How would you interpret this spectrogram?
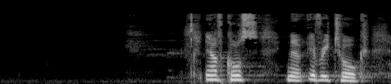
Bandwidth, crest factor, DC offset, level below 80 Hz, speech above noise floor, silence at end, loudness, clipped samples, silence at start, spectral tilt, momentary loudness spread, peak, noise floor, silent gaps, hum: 11.5 kHz; 18 dB; under 0.1%; -58 dBFS; 46 dB; 0.05 s; -17 LUFS; under 0.1%; 1.85 s; -4.5 dB/octave; 8 LU; -2 dBFS; -62 dBFS; none; none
